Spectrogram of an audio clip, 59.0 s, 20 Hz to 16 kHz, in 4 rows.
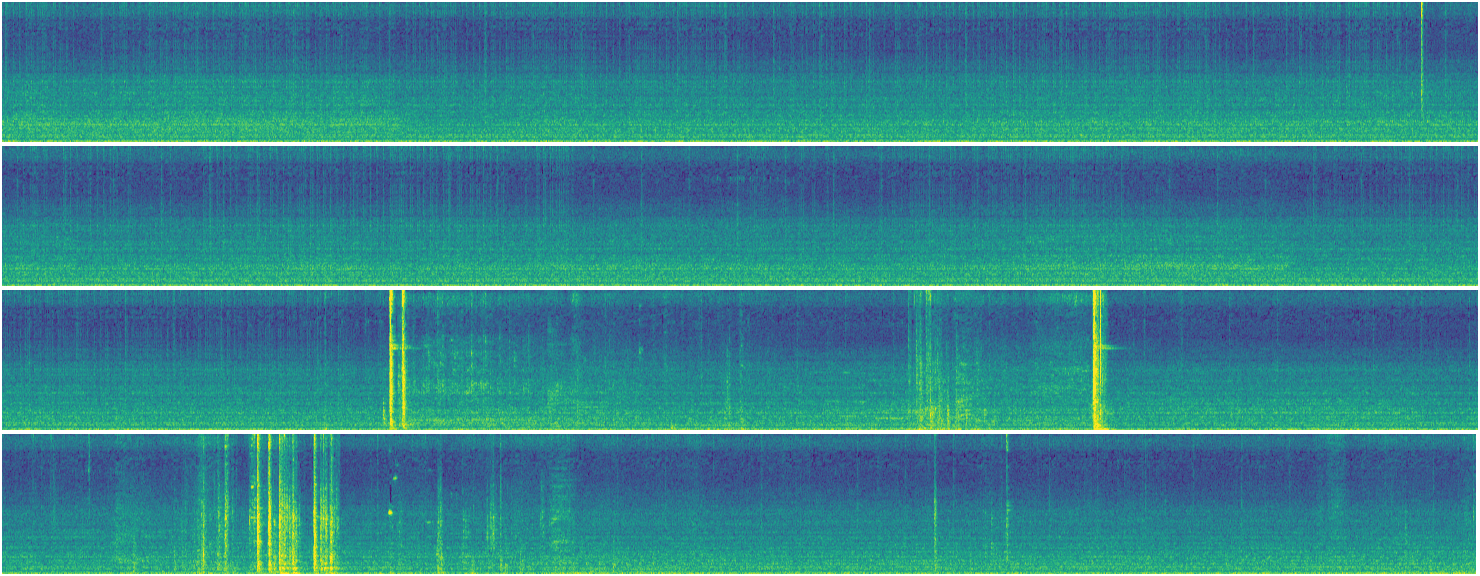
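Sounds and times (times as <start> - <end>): vehicle engine humming: 0.0 - 59.0.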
